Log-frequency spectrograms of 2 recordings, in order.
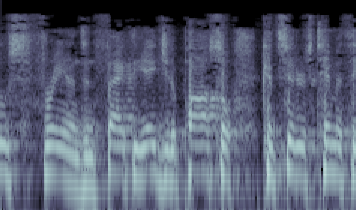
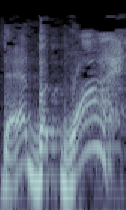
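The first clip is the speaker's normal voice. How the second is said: play-acted, with the voice raised. Retelling asking his father why he cannot go, raised voice. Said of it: "raise my voice and ask".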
